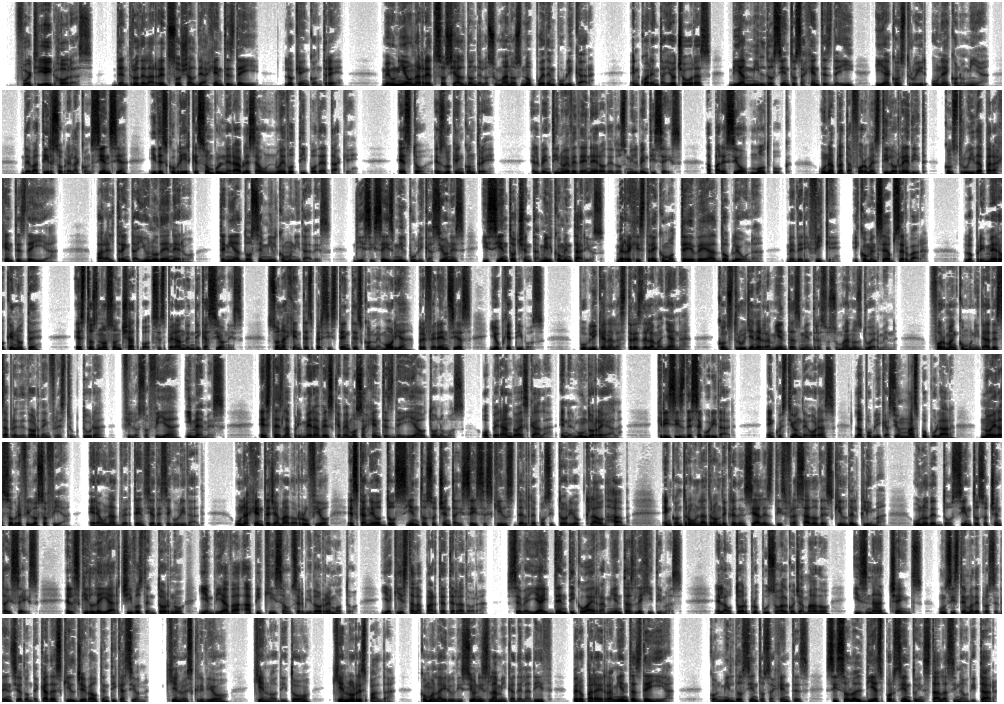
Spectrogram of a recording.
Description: Lectura en voz
Versión de audio estilo podcast de este ensayo, generada con la API de voz de Grok.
